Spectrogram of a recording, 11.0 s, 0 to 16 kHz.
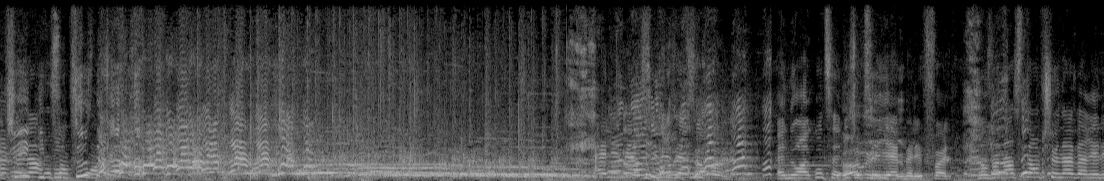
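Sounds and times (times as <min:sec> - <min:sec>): music: 0:00.0 - 0:11.0.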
